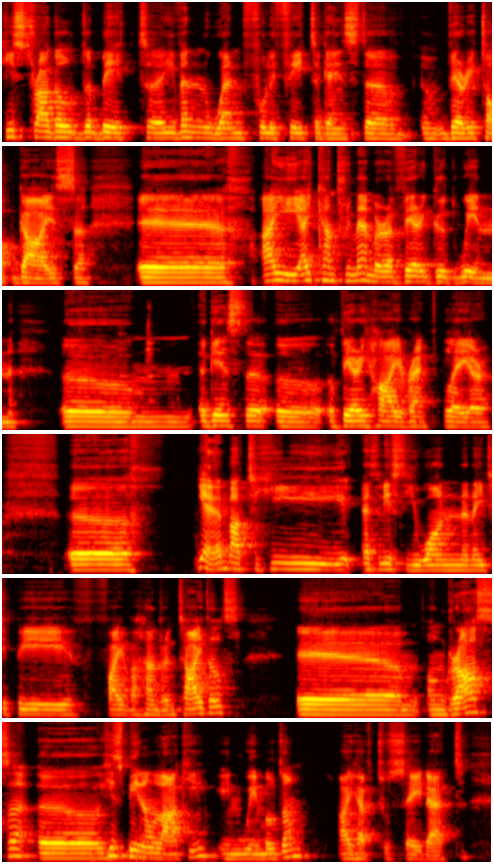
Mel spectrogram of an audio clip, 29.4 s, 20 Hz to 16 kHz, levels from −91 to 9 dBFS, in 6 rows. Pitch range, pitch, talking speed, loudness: 125-150 Hz, 135 Hz, 120 wpm, -24 LUFS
